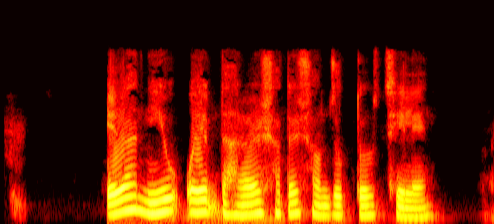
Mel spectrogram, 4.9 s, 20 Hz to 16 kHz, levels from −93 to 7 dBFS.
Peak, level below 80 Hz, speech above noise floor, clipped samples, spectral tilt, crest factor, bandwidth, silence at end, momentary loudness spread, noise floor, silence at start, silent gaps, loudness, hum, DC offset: -2 dBFS; -42 dBFS; 68 dB; under 0.1%; -8 dB/octave; 14 dB; 7.6 kHz; 0.6 s; 8 LU; -82 dBFS; 1.05 s; none; -15 LUFS; none; under 0.1%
